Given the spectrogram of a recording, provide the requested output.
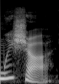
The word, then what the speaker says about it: Whishaw: Ben Whishaw.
